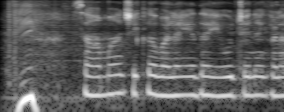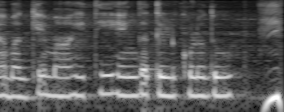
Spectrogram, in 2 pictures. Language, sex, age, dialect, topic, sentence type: Kannada, female, 18-24, Northeastern, banking, question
